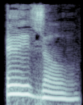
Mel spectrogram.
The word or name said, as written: Osel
